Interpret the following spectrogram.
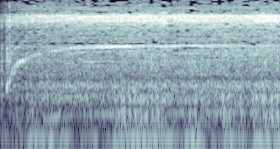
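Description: Electric hand mixer switched on, its motor starting with a quickly rising whine and then running at a steady speed as the beaters whip sweetened cream in a glass bowl.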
